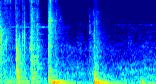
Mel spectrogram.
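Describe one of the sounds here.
A knife knocks against a wooden board.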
